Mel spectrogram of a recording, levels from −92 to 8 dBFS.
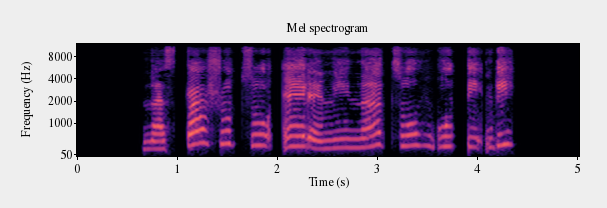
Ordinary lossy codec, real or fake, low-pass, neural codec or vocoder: MP3, 64 kbps; fake; 10.8 kHz; codec, 44.1 kHz, 2.6 kbps, SNAC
